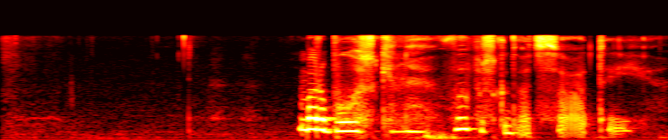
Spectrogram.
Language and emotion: Russian, sad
